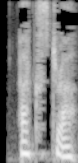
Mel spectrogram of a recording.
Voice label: "Extra", English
